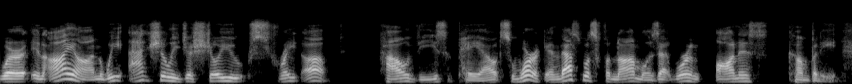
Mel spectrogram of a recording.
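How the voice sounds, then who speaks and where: In a quiet background, a man speaks at a medium pitch with lively intonation, his sound dry and close with no echo. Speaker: company trainer presenting compensation plan. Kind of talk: training talk. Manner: animated.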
